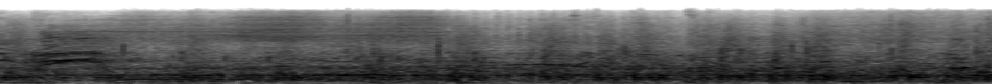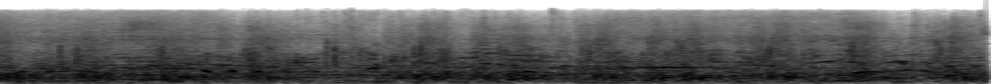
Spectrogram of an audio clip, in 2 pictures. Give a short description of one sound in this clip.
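A brass band plays a lively march outdoors.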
